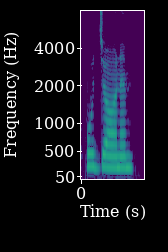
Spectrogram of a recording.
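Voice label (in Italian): "pugione", lingua sarda, fem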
